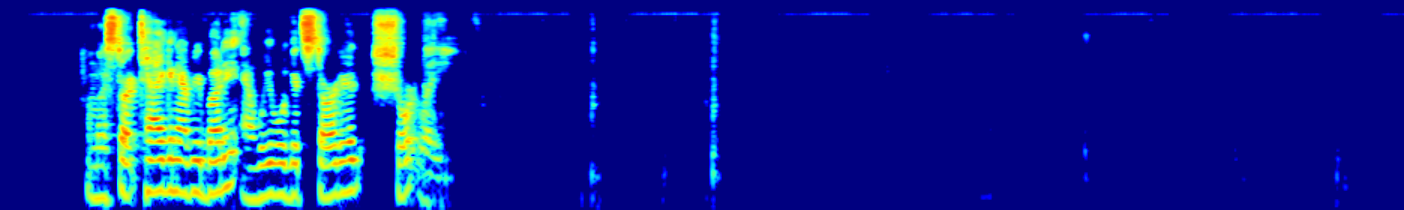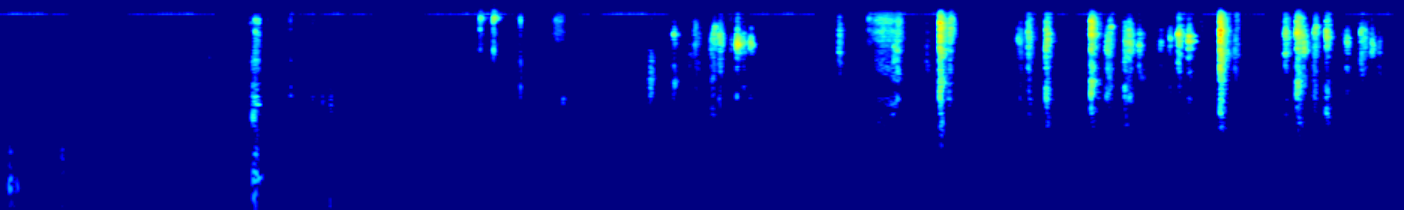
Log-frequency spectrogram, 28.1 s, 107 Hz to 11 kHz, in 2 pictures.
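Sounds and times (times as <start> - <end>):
keyboard typing: 18.8 - 19.4, 20.6 - 21.8, 22.4 - 28.0.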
